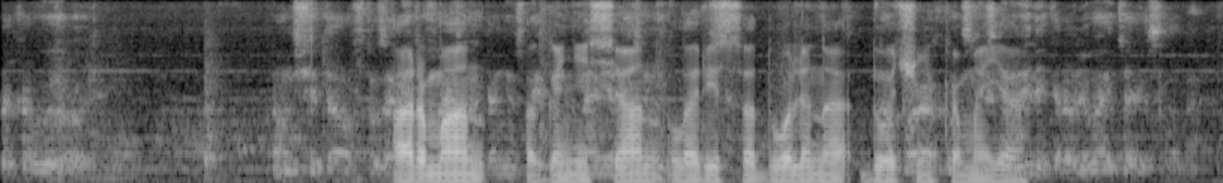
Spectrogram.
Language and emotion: Russian, neutral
